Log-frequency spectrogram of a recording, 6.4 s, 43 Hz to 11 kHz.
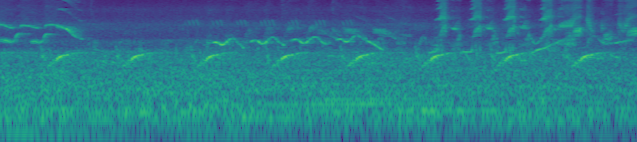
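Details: A tame caged Chinese hwamei singing on a table: wavering trilled whistles and slurred notes, then bursts of sharp high chips, over a steady arched note repeated about every 0.7 seconds.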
